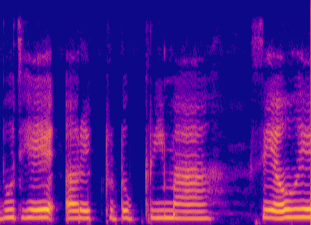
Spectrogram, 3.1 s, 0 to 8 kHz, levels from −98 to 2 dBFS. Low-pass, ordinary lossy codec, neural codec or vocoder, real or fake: 7.2 kHz; none; none; real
